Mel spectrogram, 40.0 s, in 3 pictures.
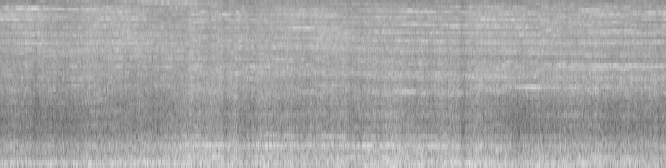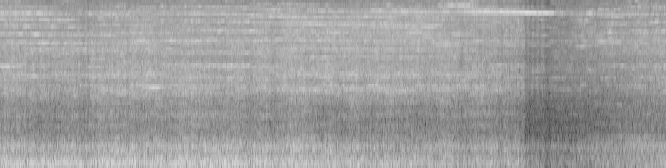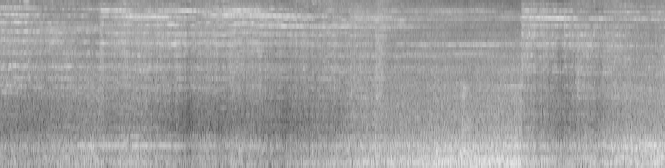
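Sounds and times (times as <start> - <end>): train wheels squealing: 0.0 - 39.9
wheels rumbling on rail: 0.0 - 39.9.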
